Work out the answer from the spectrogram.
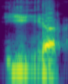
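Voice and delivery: "ईयर" as yi-yar, with an initial y; correct pronunciation. Shown as a demonstration. Teacher answering what the right pronunciation is, "ईयर" as yi-yar. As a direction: begin "ईयर" on a y glide. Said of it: "सही उच्चारण क्या है?".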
